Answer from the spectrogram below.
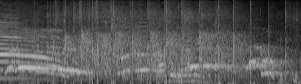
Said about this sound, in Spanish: Muy bien. ¡Un aplauso!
